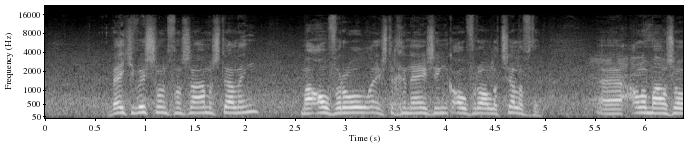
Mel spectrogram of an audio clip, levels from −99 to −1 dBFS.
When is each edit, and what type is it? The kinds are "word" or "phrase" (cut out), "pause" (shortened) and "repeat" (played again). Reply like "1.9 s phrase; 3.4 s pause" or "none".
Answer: 4.0 s word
